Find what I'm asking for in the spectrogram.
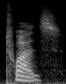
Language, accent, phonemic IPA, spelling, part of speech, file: English, US, /twʌz/, 'twas, contraction, En-us-'twas.ogg
- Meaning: Contraction of it + was, often at the beginning of a line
